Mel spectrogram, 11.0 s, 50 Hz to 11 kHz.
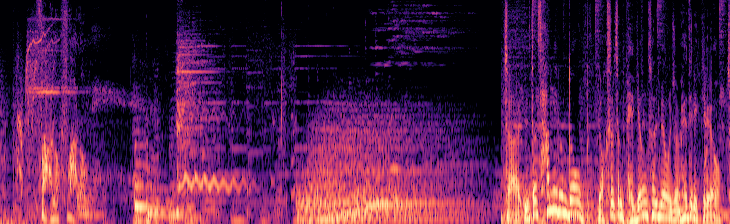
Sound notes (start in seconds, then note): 1.8 laughing; 2.0 can't stop laughing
